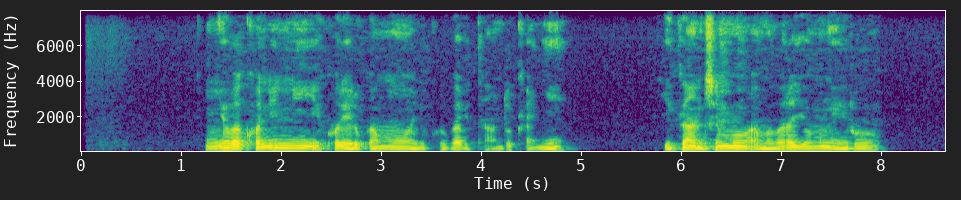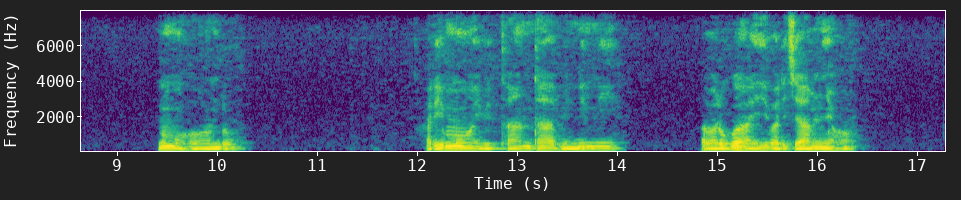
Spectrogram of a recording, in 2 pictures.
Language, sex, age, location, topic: Kinyarwanda, female, 18-24, Kigali, health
